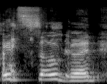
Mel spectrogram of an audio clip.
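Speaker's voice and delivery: ordinary talk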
